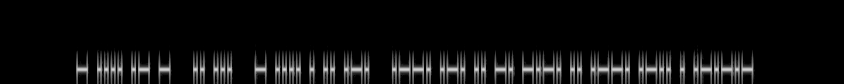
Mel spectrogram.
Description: Morse code, heard as a keyed tone, about 34 wpm, 700 Hz. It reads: THAT IS THEIR PRINCIPLE.
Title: Sentences from Top 1400 Words 35wpm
